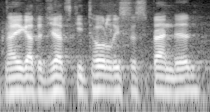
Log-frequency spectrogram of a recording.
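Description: Low-voiced man, noisy workshop recording. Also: monotone, brisk. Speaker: camera operator and interviewer. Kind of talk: casual off-the-cuff walkthrough. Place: indoors in a wooden barn workshop. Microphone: handheld camera or phone mic.

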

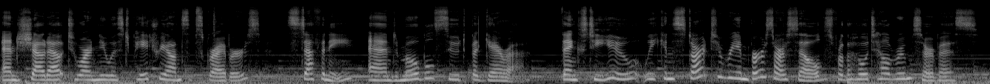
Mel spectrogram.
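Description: An actress playing an intense, serious investigator who co-hosts a podcast in an audio drama. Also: female voice, fairly high pitch, lively intonation, normal speed, over music, natural voice. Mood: composed. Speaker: podcast co-host character and investigator.

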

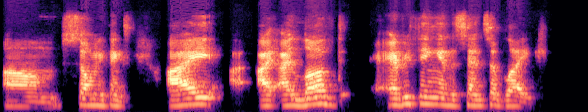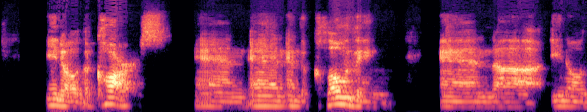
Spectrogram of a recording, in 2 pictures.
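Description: A man's voice: mid-range voice, takes it slowly, fairly bright tone. A man in his thirties from Costa Rica, an actor chatting casually in an interview over a video call, laid-back and full of "dude" and "man". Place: home room with window, indoors. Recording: dull lo-fi video call audio.

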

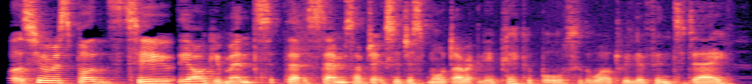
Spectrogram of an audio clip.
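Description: Woman podcast host, lowish creaky voice, measured scripted delivery. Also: a little mellow. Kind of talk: scripted podcast narration and interview questions.

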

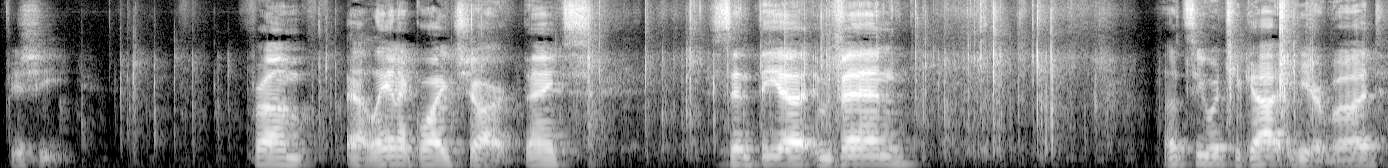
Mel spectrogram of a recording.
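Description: A young man from Cape Cod, hoarse from a cold, chatting casually as a vlog host into a handheld camera and talking to his dog. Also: mid-range voice, steady tone, drawn-out words, pauses often, pushed and bright, a little hiss or hum. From Cape Cod, Massachusetts. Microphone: handheld camera at arm's length. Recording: music playing behind the voice.

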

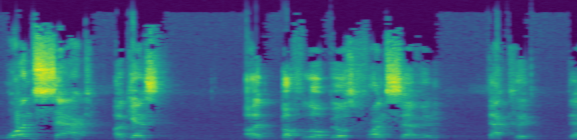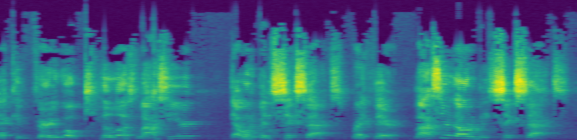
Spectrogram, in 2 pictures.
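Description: A man's voice: high-pitched, pushed and bright, reverberant, rough recording. A teenage boy doing a heated post-game football review, talking into a laptop webcam in a small bedroom. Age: teens. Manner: heated, fast fan rant with fillers. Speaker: sports vlogger.

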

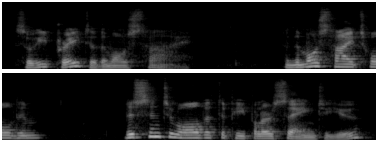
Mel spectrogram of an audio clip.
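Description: A man in his sixties, a priest, reading scripture aloud in a measured, solemn manner with deliberate phrasing. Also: mid-range voice. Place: home study, indoors.

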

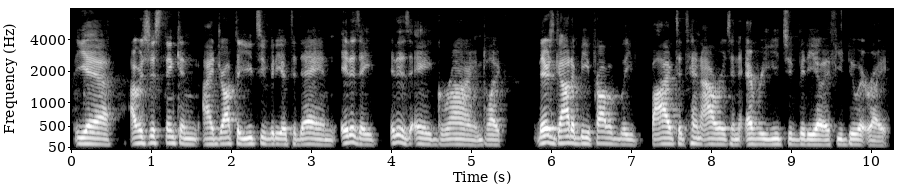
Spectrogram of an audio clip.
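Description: A man's voice: mid-range voice, fairly even intonation. A young man in his twenties hosting a podcast over a video call from a small room at home, upbeat and friendly. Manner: upbeat, friendly, quick affirmations. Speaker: podcast host. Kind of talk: casual video-call interview. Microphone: webcam or laptop mic on a video call.

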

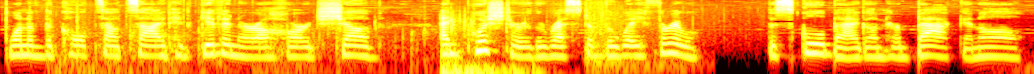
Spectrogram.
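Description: A woman's voice: lowish voice, fairly even intonation, moderate pace, a little hiss or hum. A woman narrating a scripted story as its storyteller. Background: music.

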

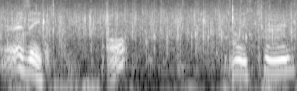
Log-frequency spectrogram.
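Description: A man's voice: fairly high pitch, measured pace, heavy background noise. A young man chatting and explaining his tackle while fishing from a canoe on a lake, caught on an action camera. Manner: excited, explains tackle plainly. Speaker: angler in canoe. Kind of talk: casual outdoor chat. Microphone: action camera on boat.

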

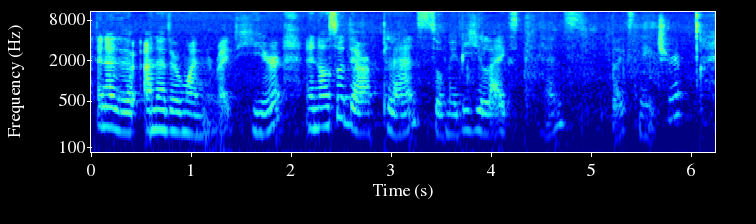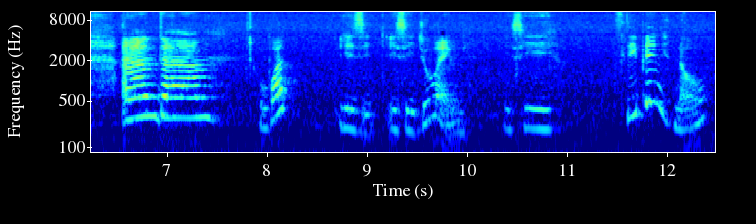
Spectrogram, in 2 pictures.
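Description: A woman's voice: medium pitch, vocal fry, a little hiss or hum, rough recording. A woman in her thirties reading a picture book aloud to children, expressively, with casual asides. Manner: expressive, with whispered asides and questions to listeners. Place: small indoor room with brick wall.

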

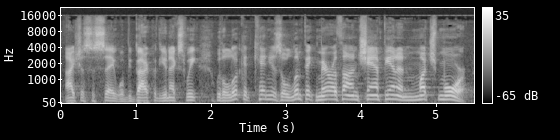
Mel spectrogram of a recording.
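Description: A man's voice: medium pitch, a little mellow. Man reading formal news narration. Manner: measured, formal delivery. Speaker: news presenter.

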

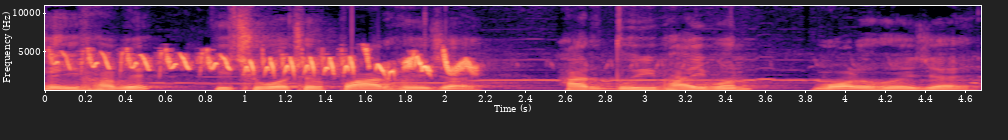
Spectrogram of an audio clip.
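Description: A man's voice: fairly high pitch, normal speed, over loud music. A man narrating a scripted cartoon story as a storyteller.

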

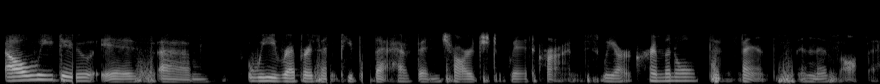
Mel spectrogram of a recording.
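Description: A woman's voice: rumbling low, animated, unhurried. Woman on a narrow phone line. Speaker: law office receptionist. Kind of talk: phone conversation with a caller. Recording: muffled narrow telephone line.

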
